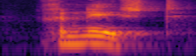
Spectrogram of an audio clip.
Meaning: inflection of genezen: 1. second/third-person singular present indicative 2. plural imperative
- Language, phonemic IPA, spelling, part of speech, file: Dutch, /ɣəˈnest/, geneest, verb, Nl-geneest.ogg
